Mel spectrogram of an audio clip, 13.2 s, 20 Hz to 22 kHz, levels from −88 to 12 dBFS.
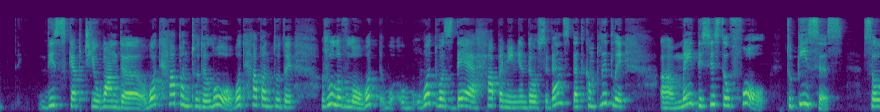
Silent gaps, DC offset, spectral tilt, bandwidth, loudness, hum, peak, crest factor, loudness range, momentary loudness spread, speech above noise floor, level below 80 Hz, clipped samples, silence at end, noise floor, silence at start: none; under 0.1%; -3.5 dB/octave; 11.5 kHz; -17 LUFS; none; -2 dBFS; 16 dB; 2 LU; 11 LU; 44 dB; -72 dBFS; under 0.1%; 0 s; -60 dBFS; 0.6 s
